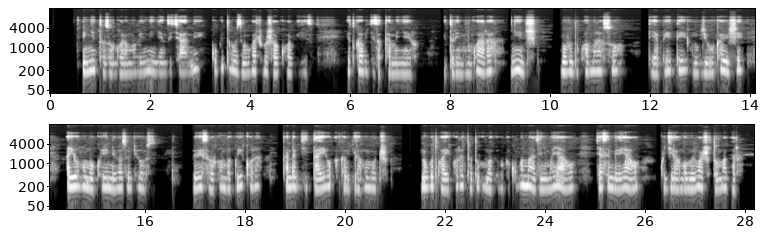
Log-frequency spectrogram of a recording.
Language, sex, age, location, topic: Kinyarwanda, female, 18-24, Kigali, health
